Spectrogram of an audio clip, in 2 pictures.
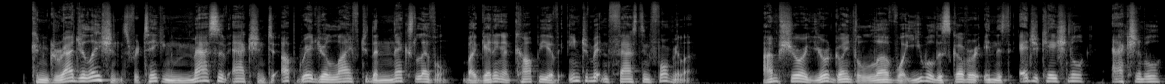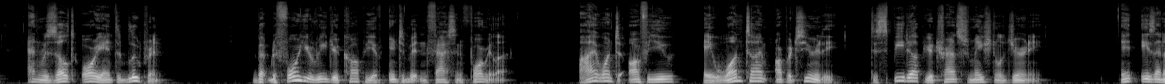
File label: Upsell Voiceover; intermittent fasting formula video upgrade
